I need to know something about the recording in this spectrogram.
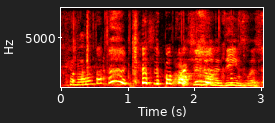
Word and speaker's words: Knorr: Nor, you idiot. You don't pronounce the K. Knorr. She's on the dean's list, right? She can't say nors. Canor.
